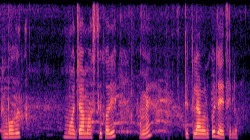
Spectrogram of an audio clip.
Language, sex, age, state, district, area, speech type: Odia, female, 18-30, Odisha, Subarnapur, rural, spontaneous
